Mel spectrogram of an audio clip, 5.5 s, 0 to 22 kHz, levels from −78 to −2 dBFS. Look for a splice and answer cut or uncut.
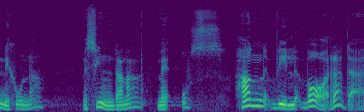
cut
